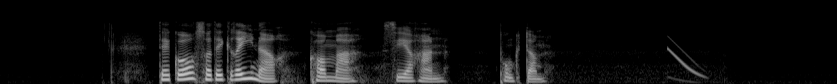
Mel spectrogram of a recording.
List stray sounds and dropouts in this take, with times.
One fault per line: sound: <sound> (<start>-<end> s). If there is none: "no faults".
sound: chirp (6.7-7.1 s)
